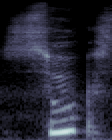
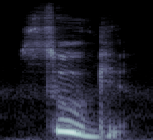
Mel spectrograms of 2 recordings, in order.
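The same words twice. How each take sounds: First: "Soux" tried high and loud, ending in "ks"; puzzled pronunciation attempt. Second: "Soug" tried higher, ending in a "g"; puzzled pronunciation attempt. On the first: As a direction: sound out "Soux" as sooks, pitched up. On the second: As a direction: sound out "Soug" as soog, unsure. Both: Real, not acted. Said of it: "comment ça se prononce, ça?".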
